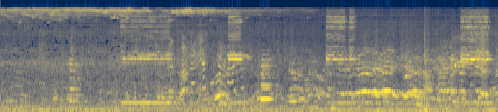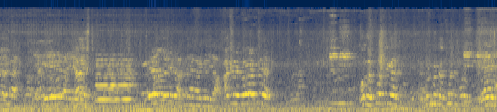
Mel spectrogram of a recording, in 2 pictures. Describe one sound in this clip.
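A bus engine rumbles at idle.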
